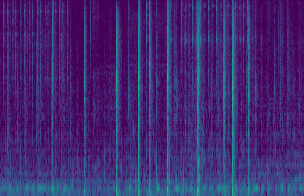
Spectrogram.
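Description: Game sword hits land with sharp thwacks in quick succession.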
